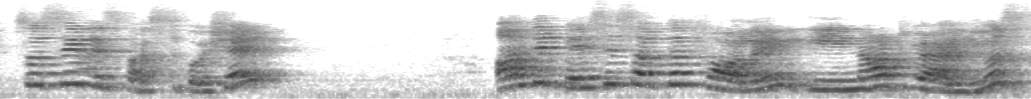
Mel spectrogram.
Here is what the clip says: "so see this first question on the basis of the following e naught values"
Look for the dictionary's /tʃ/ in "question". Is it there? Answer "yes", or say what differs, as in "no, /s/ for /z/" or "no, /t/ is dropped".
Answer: no, /ʃ/ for /tʃ/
